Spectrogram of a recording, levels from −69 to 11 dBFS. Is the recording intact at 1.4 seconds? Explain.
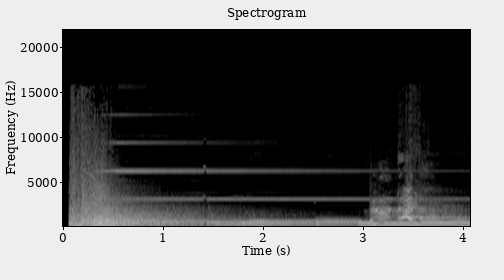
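No. From 1.40 to 1.43 s there is a corrupt frame decoded: flipped bits in what sounds like a single compressed frame were played anyway, so misread gains and codes place energy at wrong frequencies, heard as a short chirp, squeak, blip or burst of noise peaking near -20 dBFS.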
